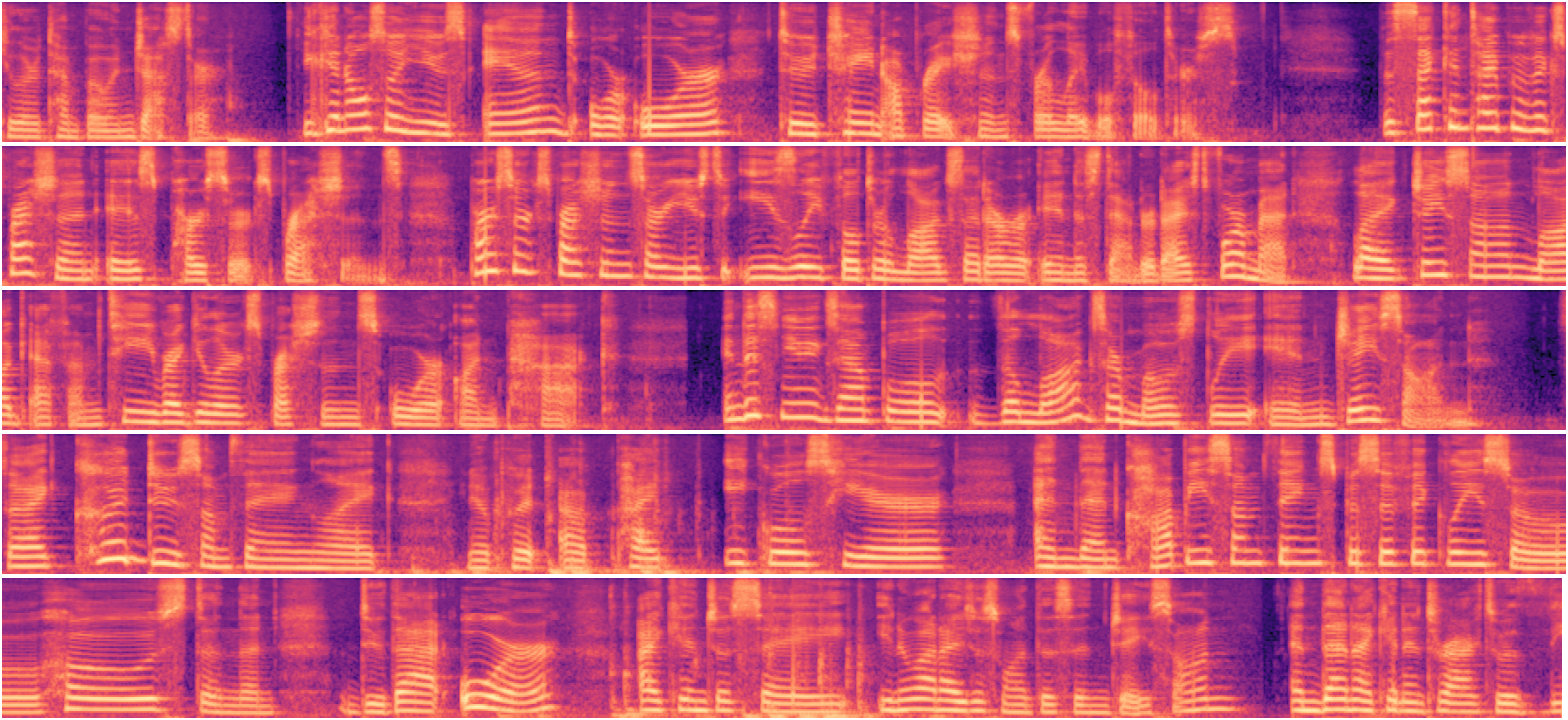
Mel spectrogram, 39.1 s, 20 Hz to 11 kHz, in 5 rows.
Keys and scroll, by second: 25.5 super+Right, 25.9 space, 26.2 |, 26.9 =, 34.1-35.7 typing.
